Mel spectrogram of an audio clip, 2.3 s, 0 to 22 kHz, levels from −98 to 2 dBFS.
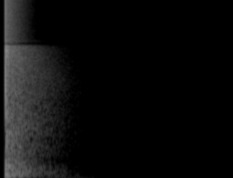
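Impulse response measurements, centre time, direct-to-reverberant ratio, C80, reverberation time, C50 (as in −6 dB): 24 ms, 1.5 dB, 9.5 dB, 1.0 s, 7.5 dB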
